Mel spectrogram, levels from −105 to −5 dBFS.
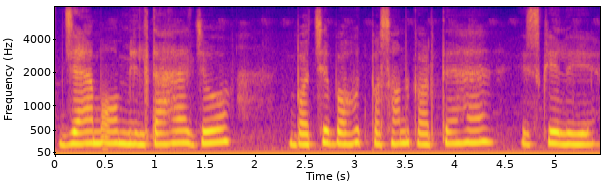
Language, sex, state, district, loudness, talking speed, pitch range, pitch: Hindi, female, Bihar, West Champaran, -16 LUFS, 130 wpm, 220-240 Hz, 230 Hz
